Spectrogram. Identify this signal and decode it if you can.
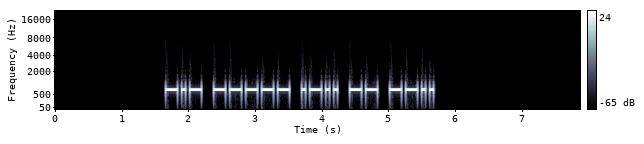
Morse code, heard as a keyed tone, about 20 wpm, 700 Hz. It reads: K0LMZ
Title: USA Call Signs - 5 Characters - Repeated 3x - 20wpm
